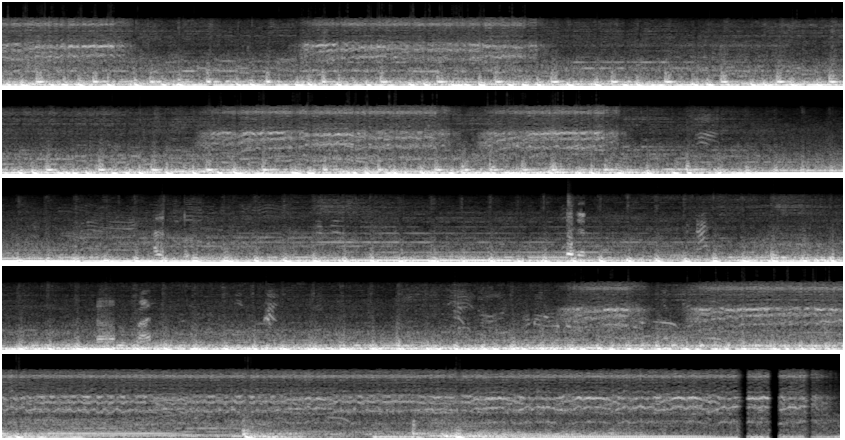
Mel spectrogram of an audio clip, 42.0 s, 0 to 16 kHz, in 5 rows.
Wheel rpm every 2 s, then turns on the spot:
40, 120, 70, 10, 10, 140, 110, 10, 0, 0, 0, 0, 0, 0, 0, 50, 140, 160, 160, 160, 130.
0-2 4-8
